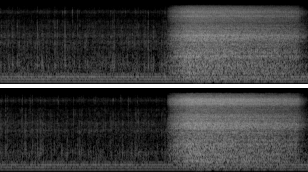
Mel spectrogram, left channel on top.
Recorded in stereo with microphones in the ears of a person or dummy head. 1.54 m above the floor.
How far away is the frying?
About 3.5 m.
